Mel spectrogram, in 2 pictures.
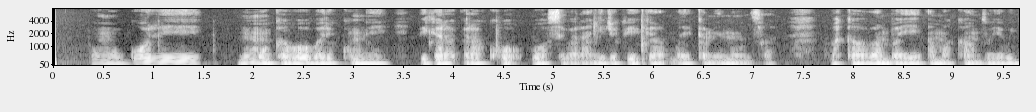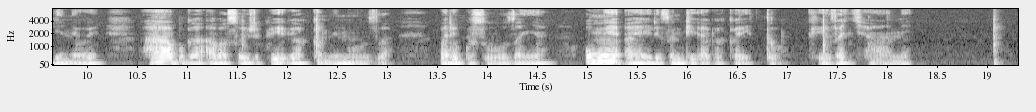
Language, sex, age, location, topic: Kinyarwanda, male, 50+, Nyagatare, education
